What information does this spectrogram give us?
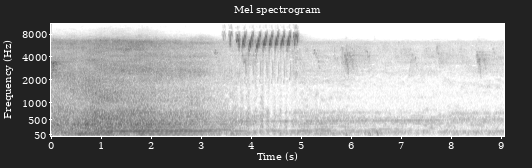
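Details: Hand-held Bananaquit: a broad rushing noise fades, then a brief burst of fast, high-pitched, buzzy repeated notes, followed by quieter background sounds.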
